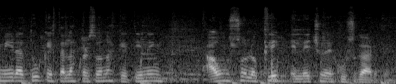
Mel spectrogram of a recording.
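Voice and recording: Clear background noise sits behind a man whose pitch is fairly high.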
